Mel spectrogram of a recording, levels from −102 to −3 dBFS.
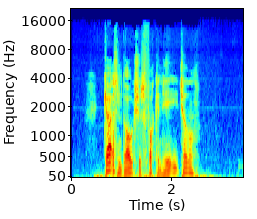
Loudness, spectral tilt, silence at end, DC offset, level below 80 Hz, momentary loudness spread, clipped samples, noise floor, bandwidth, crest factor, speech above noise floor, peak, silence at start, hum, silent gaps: -19 LUFS; -5.5 dB/octave; 0.6 s; under 0.1%; -42 dBFS; 12 LU; under 0.1%; -58 dBFS; 15.5 kHz; 20 dB; 40 dB; -2 dBFS; 0.45 s; none; none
